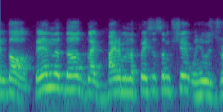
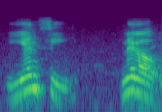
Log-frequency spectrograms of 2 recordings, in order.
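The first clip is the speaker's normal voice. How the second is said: ordinary talk, nothing marked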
